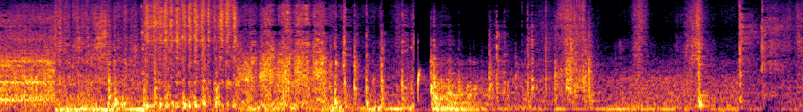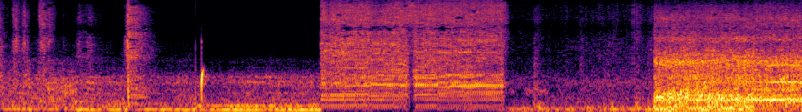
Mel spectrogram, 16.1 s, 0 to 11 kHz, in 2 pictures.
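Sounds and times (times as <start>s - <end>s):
scraping and rubbing: 0.6s - 4.2s, 5.0s - 9.3s.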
